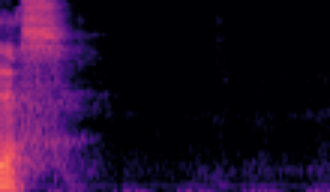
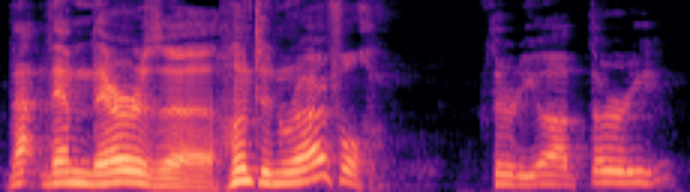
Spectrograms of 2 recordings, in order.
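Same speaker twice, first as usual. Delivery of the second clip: slow drawling backwoods hunter, a bit louder; 6 semitones higher, 10 dB louder, slower than usual. Pretend. Painter playing a backwoods hunter bragging about his rifle, slow drawl. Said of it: "talk like that?".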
